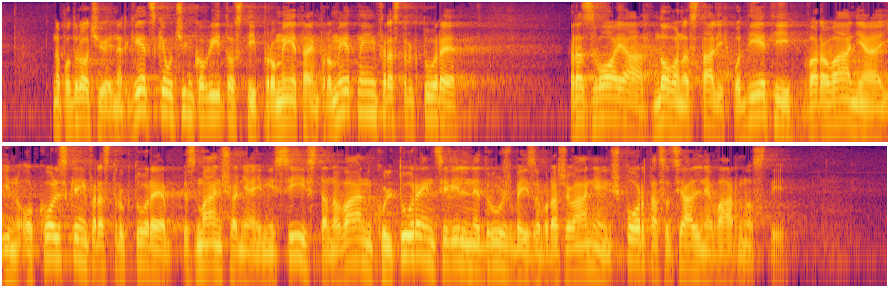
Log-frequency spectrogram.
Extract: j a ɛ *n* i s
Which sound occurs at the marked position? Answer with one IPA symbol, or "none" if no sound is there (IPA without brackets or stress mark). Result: m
